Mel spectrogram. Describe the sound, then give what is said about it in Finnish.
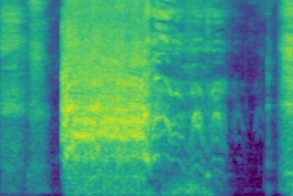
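A loud, strained human scream bursts out and holds for about a second, then wavers and trails off in a falling, quavering cry, a voice acting out the story character Pene falling from the sky when his wings give out during a forced landing. “Mutta siivet eivät jaksaneet enää kauaa ja Pene huu- putosi huutaen.”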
